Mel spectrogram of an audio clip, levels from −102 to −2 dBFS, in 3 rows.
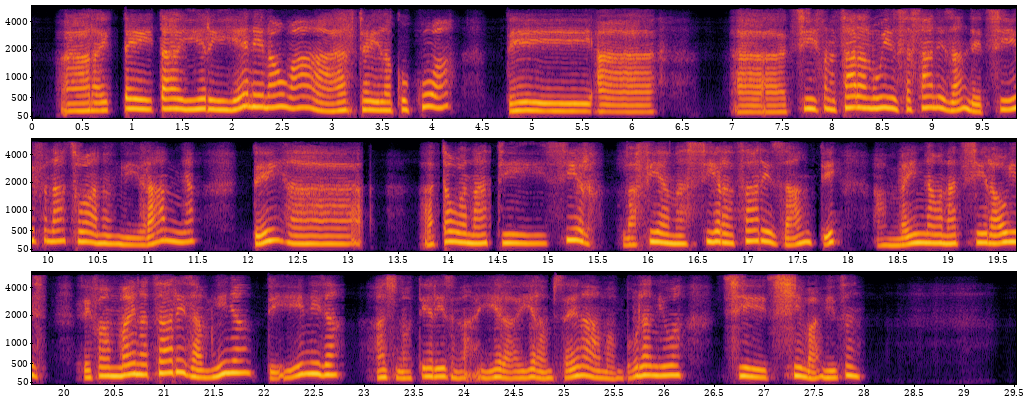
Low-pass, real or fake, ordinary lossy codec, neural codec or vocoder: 5.4 kHz; real; AAC, 24 kbps; none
